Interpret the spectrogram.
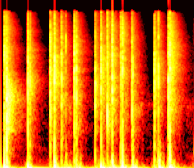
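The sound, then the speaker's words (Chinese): Hands clap the patterned 'love encouragement' cheer for full-time mothers, loud sharp claps arriving in short bursts and groups, like a cheer routine. No one speaks over the clapping. “再重来一次爱的鼓励，一起来！”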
